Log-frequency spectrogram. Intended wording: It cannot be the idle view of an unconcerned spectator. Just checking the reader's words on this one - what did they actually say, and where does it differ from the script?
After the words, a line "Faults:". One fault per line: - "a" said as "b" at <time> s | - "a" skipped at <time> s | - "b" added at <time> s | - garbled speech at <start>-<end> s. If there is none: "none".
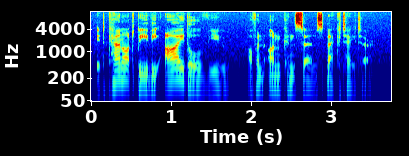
It cannot be the idle view of an unconcerned spectator.
Faults:
none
